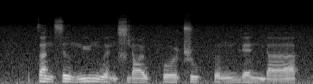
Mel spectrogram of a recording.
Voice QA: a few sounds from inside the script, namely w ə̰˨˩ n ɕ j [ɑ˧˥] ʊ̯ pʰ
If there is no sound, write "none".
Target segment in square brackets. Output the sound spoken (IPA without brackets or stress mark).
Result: ɑ˧˥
